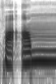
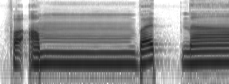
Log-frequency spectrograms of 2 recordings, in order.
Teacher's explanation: मीम छोटी मीम के फ़ौरन बाद बा आ गया है, हम एक अलिफ के बराबर देर लगाएंगे। फ़अंबतना, ता को हिलाना नहीं है।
